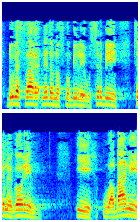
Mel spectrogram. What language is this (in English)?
Croatian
